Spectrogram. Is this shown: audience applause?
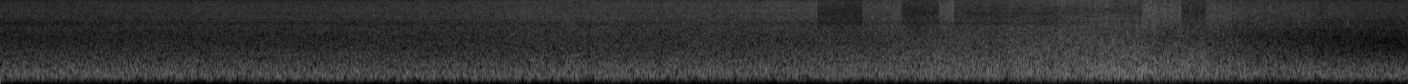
no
